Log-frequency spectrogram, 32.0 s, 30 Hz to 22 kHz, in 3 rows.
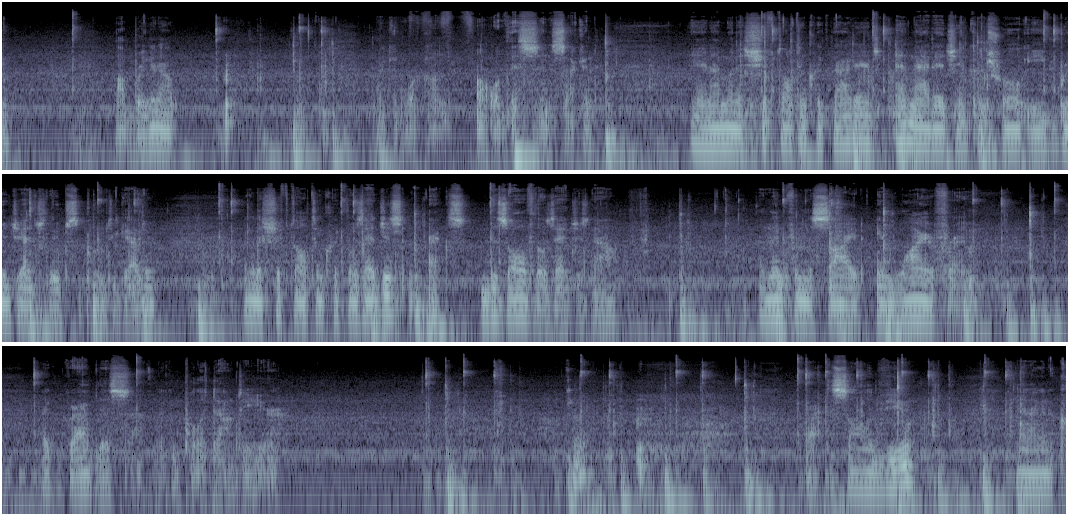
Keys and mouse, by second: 0.6-2.5 drag, 2.5-7.5 middle drag, 6.0 a, 7.5-10.8 drag, 9.8 ctrl+e, 10.9 a, 12.8-14.8 drag, 14.8 x, 16.2-18.5 middle drag, 17.4 KP_1, 19.5 z, 20.9 b, 25.7 a, 25.9-30.3 middle drag.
